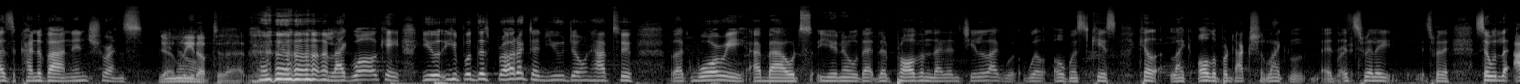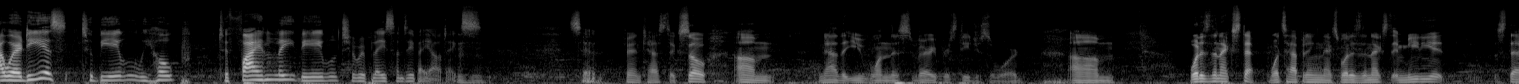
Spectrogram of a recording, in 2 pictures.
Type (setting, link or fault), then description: setting, busy venue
